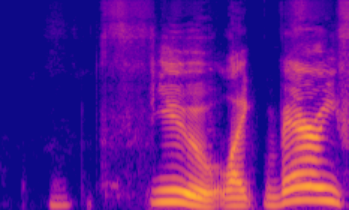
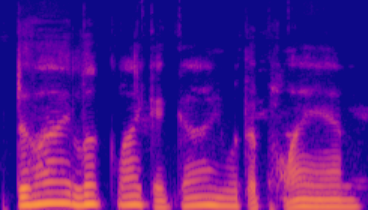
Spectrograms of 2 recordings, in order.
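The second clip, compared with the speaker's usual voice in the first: quoting Biden; 8 dB quieter than usual. Retold or imitated. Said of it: "Does he?".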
